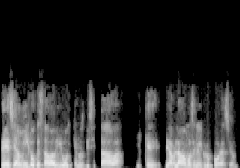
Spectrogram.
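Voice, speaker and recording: A man's voice: a little high, steady tone, quick pace, muffled recording. A man with a Colombian accent, a guest sharing a faith testimony in conversational storytelling, fervent and emotional, often checking in with his listeners.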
